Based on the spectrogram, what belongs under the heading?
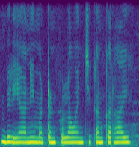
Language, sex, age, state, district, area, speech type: Urdu, female, 18-30, Bihar, Khagaria, rural, spontaneous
